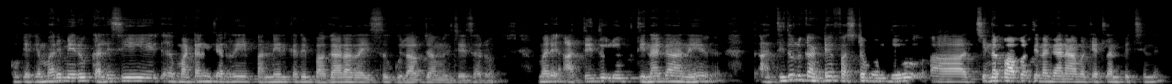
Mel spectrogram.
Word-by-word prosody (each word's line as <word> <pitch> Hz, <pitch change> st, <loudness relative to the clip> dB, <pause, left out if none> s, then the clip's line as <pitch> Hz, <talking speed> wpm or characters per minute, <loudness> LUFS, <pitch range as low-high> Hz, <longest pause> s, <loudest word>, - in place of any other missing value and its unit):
Okay. 115 Hz, +1 st, -5 dB
మరి 145 Hz, +3 st, +1 dB
మీరు 160 Hz, +1 st, +3 dB
కలిసి 145 Hz, +7 st, 0 dB, 0.4 s
ఆహ్, 125 Hz, -, -3 dB
mutton 130 Hz, +3 st, -1 dB
curry, 125 Hz, 0 st, -2 dB
paneer 115 Hz, +1 st, -2 dB
curry, 120 Hz, -1 st, -2 dB
bagara 110 Hz, +3 st, +2 dB
rice, 105 Hz, 0 st, -4 dB
gulab 105 Hz, +1 st, -2 dB
jamun 105 Hz, -2 st, -5 dB
చేశారు. 95 Hz, 0 st, -7 dB, 0.5 s
మరి -, -, +1 dB, 0.2 s
అతిథులు 150 Hz, +2 st, -2 dB, 0.2 s
తినగానే 130 Hz, -1 st, +2 dB, 0.7 s
అతిధుల 170 Hz, -, 0 dB
కంటే 180 Hz, +2 st, +3 dB
ఫస్ట్ -, -, 0 dB
ముందు 145 Hz, 0 st, 0 dB, 0.4 s
ఆ -, -, 0 dB, 0.4 s
చిన్న 165 Hz, +2 st, +5 dB
పాప 155 Hz, 0 st, +9 dB
తినగానే 130 Hz, -3 st, +3 dB
ఆమెకెట్ల 120 Hz, 0 st, -3 dB
అనిపించింది? 115 Hz, 0 st, -7 dB
120 Hz, 140 wpm, -23 LUFS, 115-145 Hz, 0.7 s, పాప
